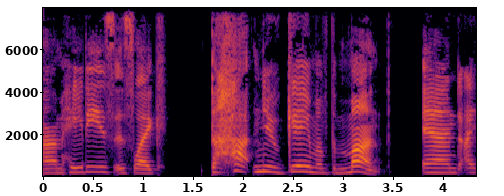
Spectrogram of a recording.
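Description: Pitched fairly high, a woman talks in a plain, everyday voice. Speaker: podcast host. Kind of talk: casual chat.

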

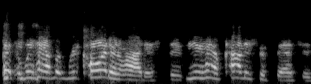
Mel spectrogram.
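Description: A woman with a high pitch, in a Southern US accent, at a moderate pace. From Mississippi. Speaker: retired teacher and guidance counselor. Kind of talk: oral history interview.

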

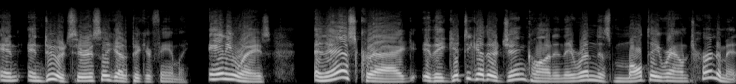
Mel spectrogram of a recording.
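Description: A man with a high pitch speaks at a fairly quick pace in an animated, energetic tone with lively intonation. The sound is dry and close with no echo, in a very clean recording with a silent background. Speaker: podcast co-host. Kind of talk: casual banter. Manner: animated, joking, energetic.

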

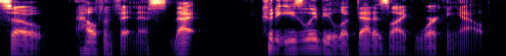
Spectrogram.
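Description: A man with a fairly low pitch and vocal fry talks at a moderate pace, his pitch swinging very widely, on a very clean recording with a silent background. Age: 30s. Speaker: podcast host. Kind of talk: solo monologue podcast. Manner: casual, with filler words.

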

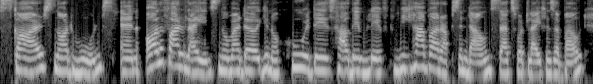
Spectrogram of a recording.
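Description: Speaking in a Kashmiri accent, a woman has a fairly high pitch, a dark, mellow tone, and ordinary pitch variation. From India, Kashmiri-speaking. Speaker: nonprofit founder and author. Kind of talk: interview.

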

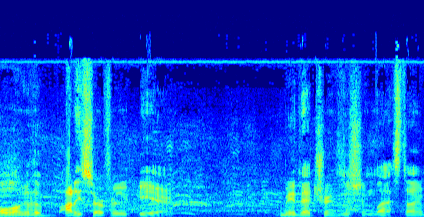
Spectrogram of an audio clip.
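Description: A man speaks in an animated tone with lively intonation. Noticeable background noise is present. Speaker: wrestling podcast host. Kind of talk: casual chat, watch-along podcast. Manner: animated, profane.

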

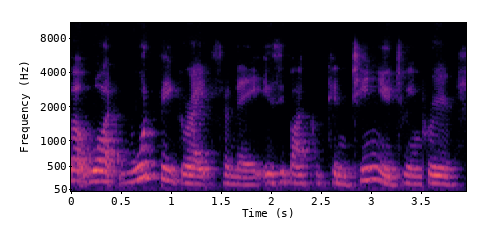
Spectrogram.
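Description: A woman speaks with an Australian accent. Her pitch is fairly low, with ordinary pitch variation. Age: 60s. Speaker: property investment expert. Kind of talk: interview.

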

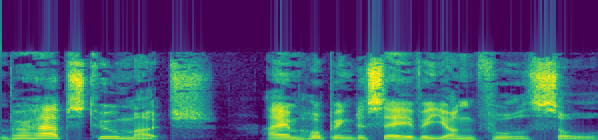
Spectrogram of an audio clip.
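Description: A man puts on a character voice with a fairly high pitch. He speaks at a fairly slow pace against a quiet background. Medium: read story. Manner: measured, courteous, self-deprecating.

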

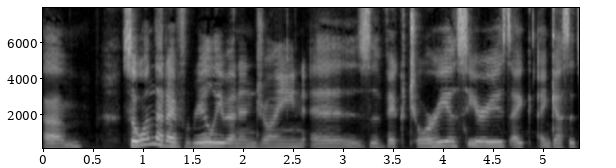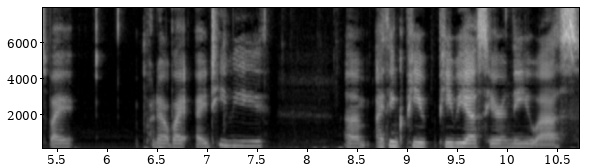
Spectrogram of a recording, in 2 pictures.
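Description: A woman speaks with an American accent at a moderate pace and medium pitch. Her pitch varies in an ordinary way, and she has an unremarkable speaking voice. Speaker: podcast co-host, PhD student. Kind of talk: casual chat, podcast discussion.

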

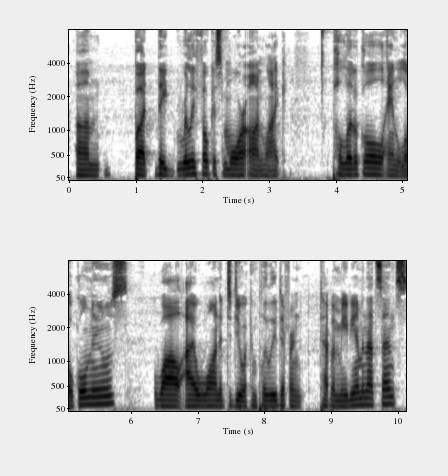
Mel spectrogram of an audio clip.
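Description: A man with an American accent speaks at a moderate pace and a medium pitch. His tone is dark and mellow, and his intonation stays fairly even. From Henderson, Nevada (Las Vegas area). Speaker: games journalist. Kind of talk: casual chat.

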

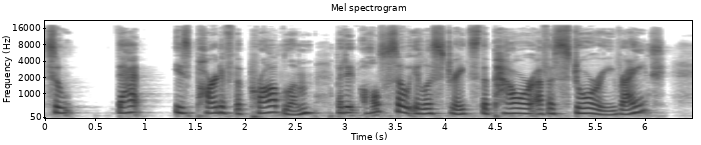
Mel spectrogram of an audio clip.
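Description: A woman with an unremarkable speaking voice talks at a moderate pace in a medium pitch, with ordinary pitch variation and very even loudness. The recording is very clean, with a silent background. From Canada. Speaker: physician and health educator. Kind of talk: interview.

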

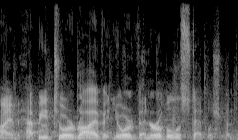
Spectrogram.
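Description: Through clear background noise, a man performs a put-on character voice at a fairly low pitch and a moderate pace. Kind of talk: formal, archaic politeness. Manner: grand, formal, put-on.

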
